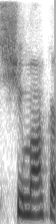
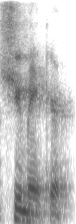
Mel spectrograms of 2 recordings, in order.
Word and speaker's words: Schumacher: Am I pronouncing it right? Is it Schumacher or Shoemaker? Shoemaker. All right, you're Mr. Shoemaker.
